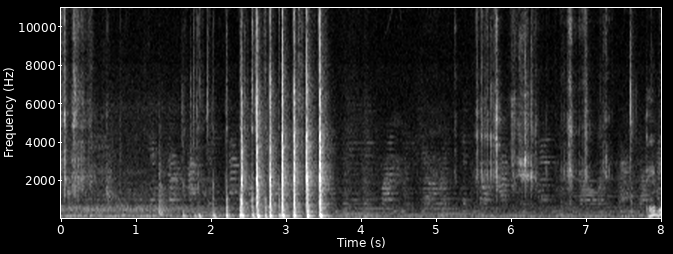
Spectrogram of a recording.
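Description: Kitchen knife chopping a sweet pepper on a plastic cutting board: a quick run of about eight strokes between two and three and a half seconds in, then a few lighter knife taps later on.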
